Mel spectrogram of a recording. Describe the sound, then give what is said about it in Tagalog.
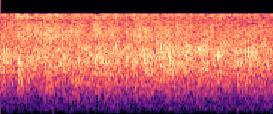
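A church audience applauds the Lord during a service. Many hands clap in a steady, even patter at moderate loudness, with no voices over it. “Okay, palakpakan natin ang Panginoon.”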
